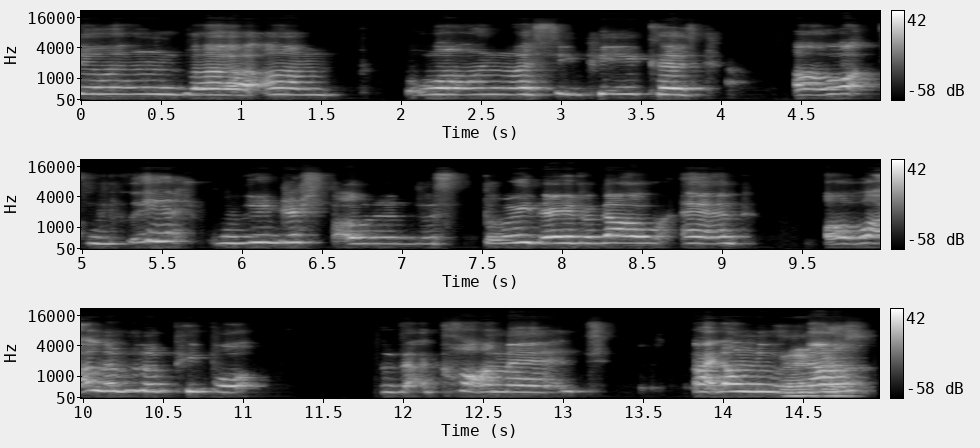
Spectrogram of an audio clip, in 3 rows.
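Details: Dysarthria in a 28-year-old woman with cerebral palsy and speech issues.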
